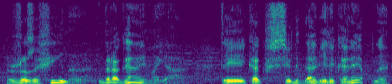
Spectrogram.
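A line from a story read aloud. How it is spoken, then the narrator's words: Purring. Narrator (Russian): промурлыкал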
